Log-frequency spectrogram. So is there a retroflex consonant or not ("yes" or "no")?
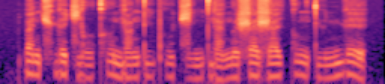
yes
